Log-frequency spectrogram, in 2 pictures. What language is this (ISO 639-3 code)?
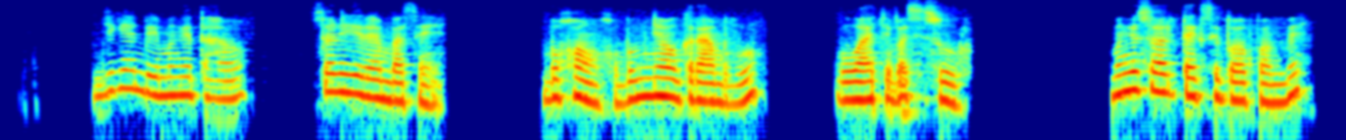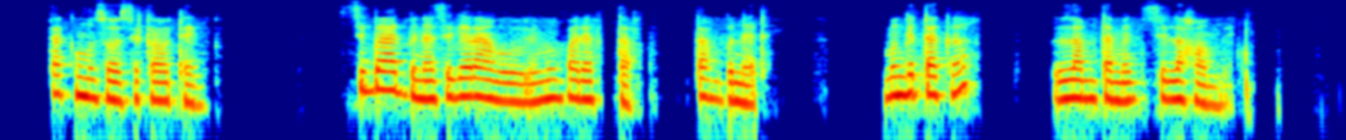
wol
